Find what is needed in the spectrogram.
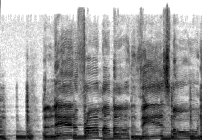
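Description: Acoustic blues band playing live, guitar to the fore, in an instrumental stretch between sung lines.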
